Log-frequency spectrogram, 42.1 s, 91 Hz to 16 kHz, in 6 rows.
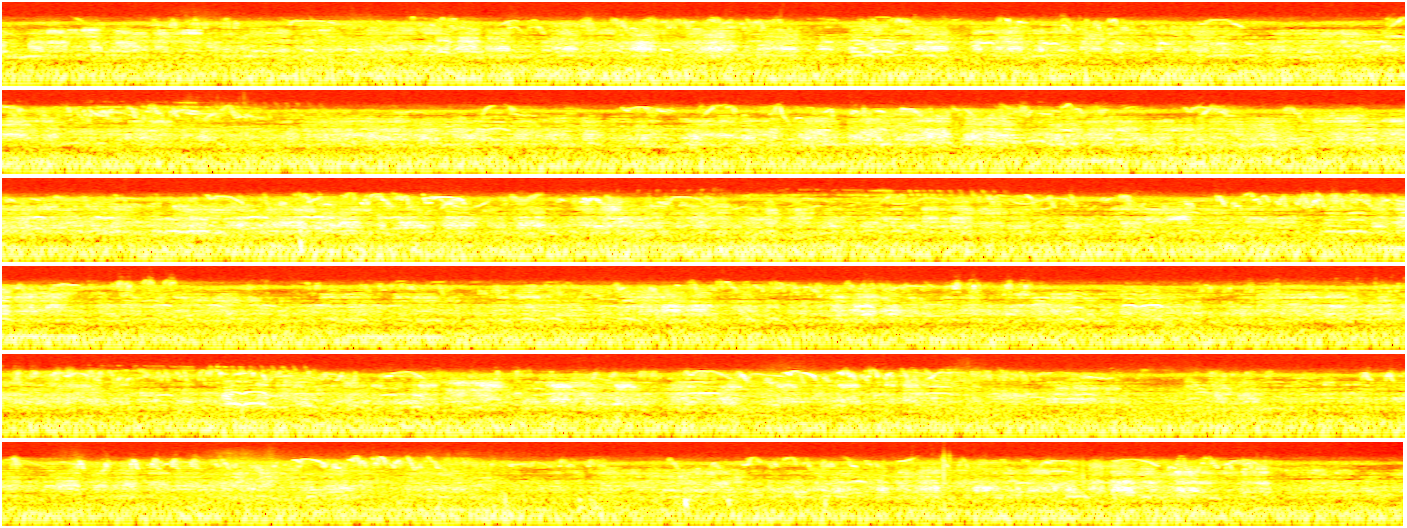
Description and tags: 20060426.lobo.dusk.flamingoes
noises at a distance from a colony of flamingoes in the marshes, at dusk. Sennheiser ME62 into iRiver H120 / ambiente en una colonia de flamencos, al anochecer
birds, field-recording, flamingoes-colony, insects, marshes, nature, pond, spring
